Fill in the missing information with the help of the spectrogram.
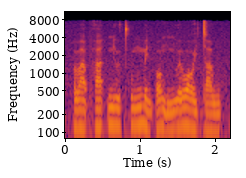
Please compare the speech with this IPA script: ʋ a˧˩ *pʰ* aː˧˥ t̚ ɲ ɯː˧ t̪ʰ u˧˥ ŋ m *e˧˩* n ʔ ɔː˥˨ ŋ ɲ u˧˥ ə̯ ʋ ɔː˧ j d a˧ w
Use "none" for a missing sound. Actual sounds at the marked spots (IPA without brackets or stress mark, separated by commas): pʰ, e˩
